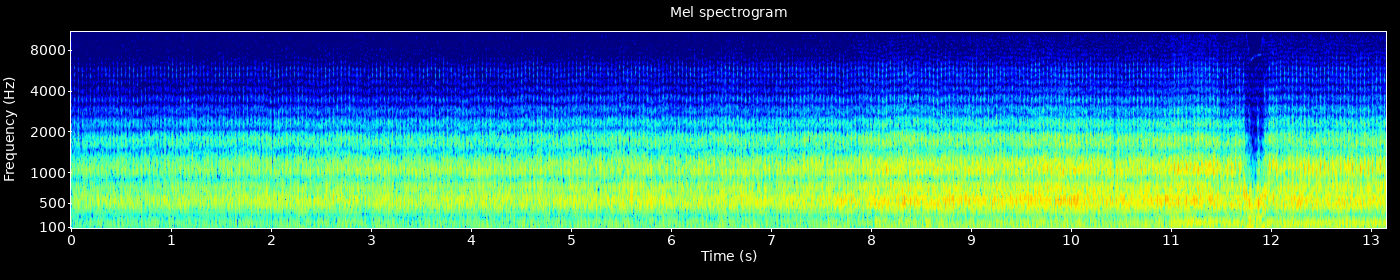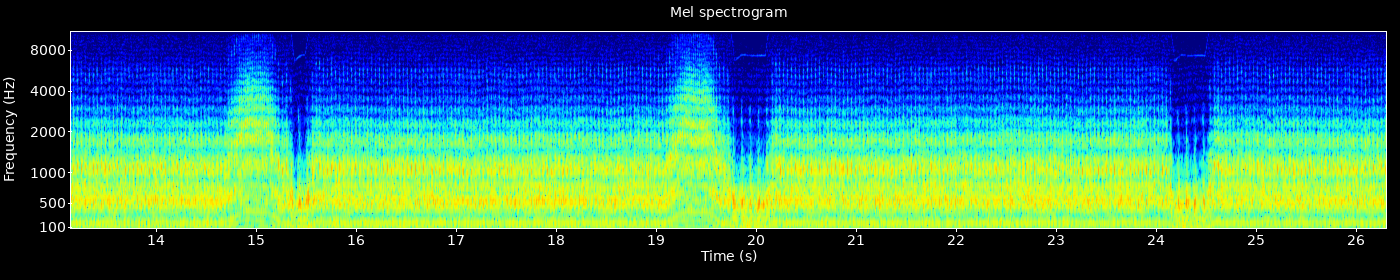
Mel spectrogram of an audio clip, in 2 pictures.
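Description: A sustained drone made of many steady tones that swells over the first several seconds, with a deeper steady tone joining about eleven seconds in. Twice, a brief sweep rises and falls over it, and it cuts out for an instant a few times.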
